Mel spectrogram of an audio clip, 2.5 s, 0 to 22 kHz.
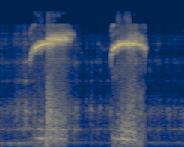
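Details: Common swift begging calls at a nest box on 18 June 2011 as a parent feeds a young: two shrill, high, buzzy screeches, each about half a second long, quick rise then holding steady, a second apart.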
